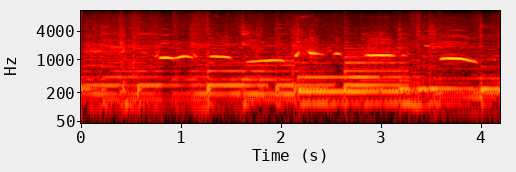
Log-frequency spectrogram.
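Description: A person whistling a tune in short, gliding notes over a nylon-string classical guitar.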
